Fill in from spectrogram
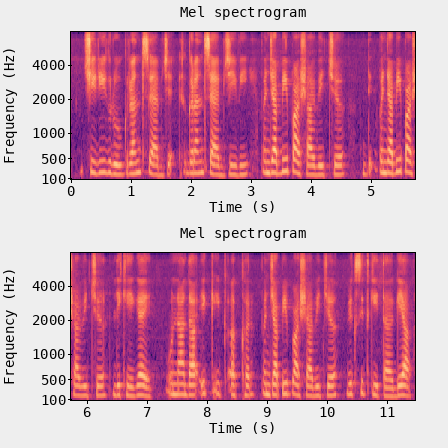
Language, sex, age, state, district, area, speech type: Punjabi, female, 18-30, Punjab, Tarn Taran, rural, spontaneous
